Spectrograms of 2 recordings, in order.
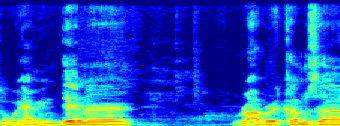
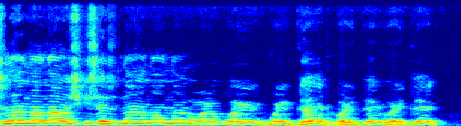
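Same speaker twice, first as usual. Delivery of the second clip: quick, higher-pitched, repetitive refusal; dismissive brush-off; 6 semitones higher than usual. Retold or imitated. Date refusing to go somewhere else, dismissive. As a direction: brush it off in a raised, hurried voice.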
